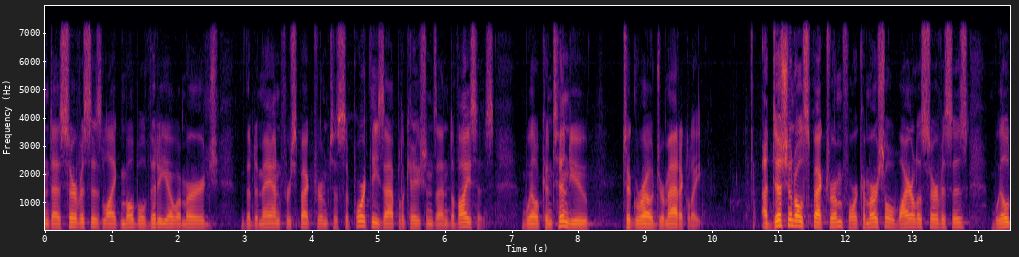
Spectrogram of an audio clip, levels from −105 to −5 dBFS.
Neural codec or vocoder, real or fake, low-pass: none; real; 7.2 kHz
